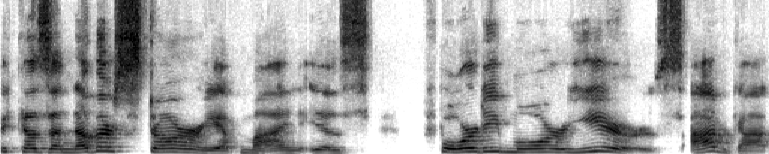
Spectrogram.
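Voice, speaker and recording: A woman speaks very slowly at a fairly high pitch. Her intonation is lively, and the background is quiet. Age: 80s+. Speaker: book project founder. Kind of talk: interview.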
